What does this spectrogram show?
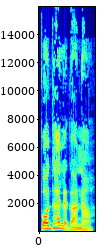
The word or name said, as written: पौधा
